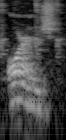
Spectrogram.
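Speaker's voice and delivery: "orange" said OR-unzh with a reduced second vowel; English pronunciation. Shown as a demonstration. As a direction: stress the first syllable of "orange", English style. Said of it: "we also say in English".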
